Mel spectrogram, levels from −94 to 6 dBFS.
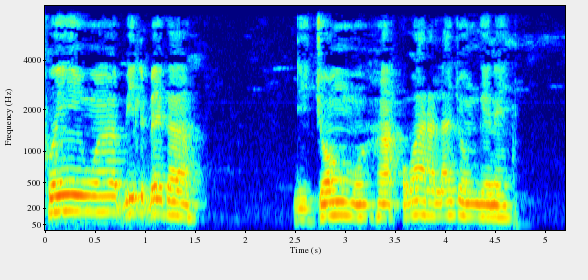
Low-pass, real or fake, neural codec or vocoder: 7.2 kHz; real; none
